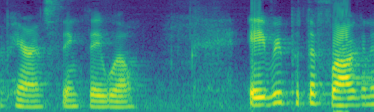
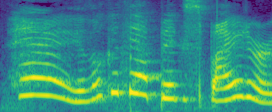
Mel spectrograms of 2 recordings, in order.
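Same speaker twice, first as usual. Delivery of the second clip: excited; 14 semitones higher than usual. A narrator's reading. Avery excited at spider.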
